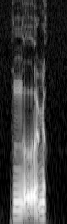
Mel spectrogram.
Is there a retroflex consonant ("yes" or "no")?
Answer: yes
